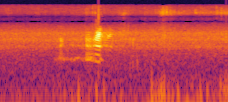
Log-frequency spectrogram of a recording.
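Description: A goat gives one short, wavering bleat about a second in, hollering for its supper.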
